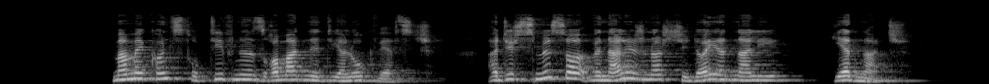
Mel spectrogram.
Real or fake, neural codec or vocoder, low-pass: real; none; 10.8 kHz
